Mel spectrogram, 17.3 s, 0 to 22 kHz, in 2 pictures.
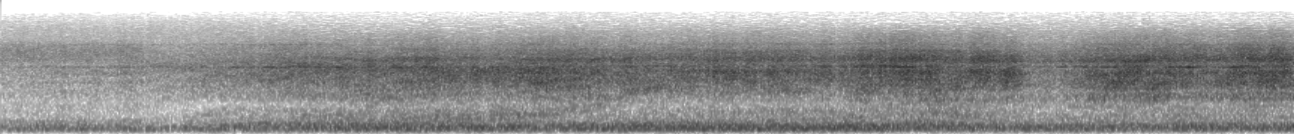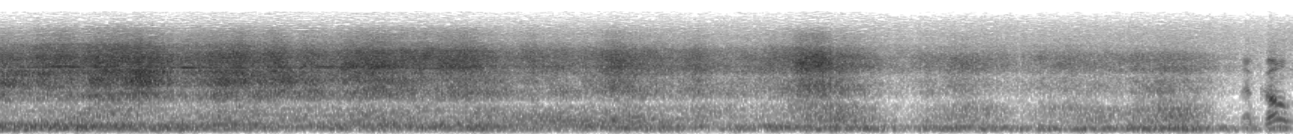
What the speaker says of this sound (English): Bigman 5-1, cleared for takeoff, runway 17 right, wind 190 at 8 knots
